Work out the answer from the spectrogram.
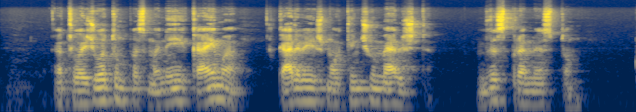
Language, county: Lithuanian, Alytus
